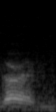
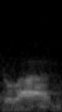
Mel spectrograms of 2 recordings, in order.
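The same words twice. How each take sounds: First: It is said with a British pronunciation. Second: It is said with an American pronunciation. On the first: "I got plenty of friends from the U K. Uh, and they say garage" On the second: "They don't say garage"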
